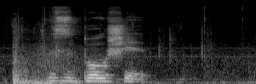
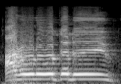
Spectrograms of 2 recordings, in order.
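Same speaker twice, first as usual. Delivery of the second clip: high, loud panicked gamer yell; frustrated yelling; 8 semitones higher, 8 dB louder than usual. Real, not acted. Gamer swarmed by too many players, yelling in loud panic. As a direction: shout it as if swarmed by enemies. Overwhelmed in a game fight.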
